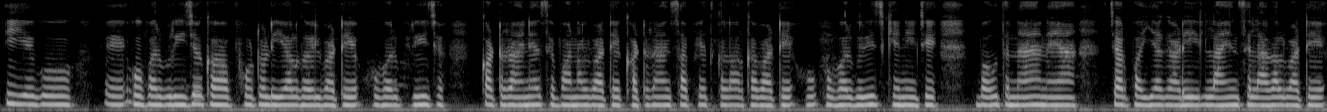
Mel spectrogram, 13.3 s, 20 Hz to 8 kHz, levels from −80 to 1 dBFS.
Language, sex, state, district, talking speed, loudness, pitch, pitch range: Bhojpuri, female, Uttar Pradesh, Deoria, 145 wpm, -29 LUFS, 215 Hz, 210-220 Hz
